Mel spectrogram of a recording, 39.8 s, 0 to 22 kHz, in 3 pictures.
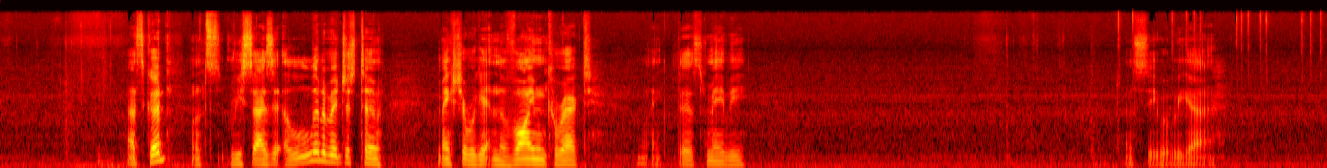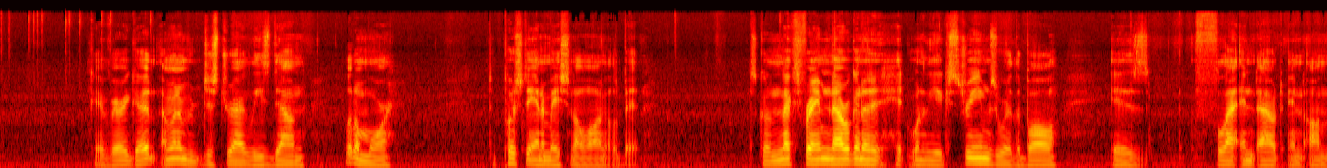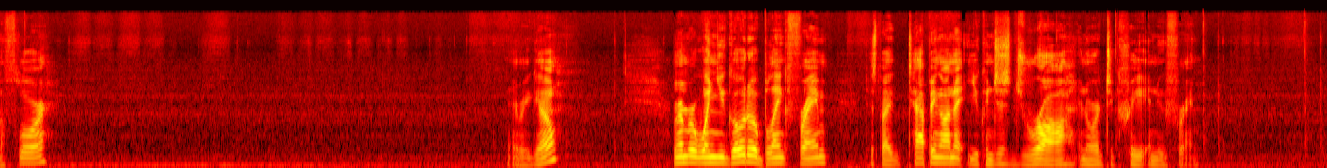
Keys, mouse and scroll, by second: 0.4 s, 11.0-14.6 typing, 19.8 x, 20.6 x, 24.4 e, 26.6 b, 35.9 middle click, 36.8 e, 37.5 b, 38.4 e, 39.4 b.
